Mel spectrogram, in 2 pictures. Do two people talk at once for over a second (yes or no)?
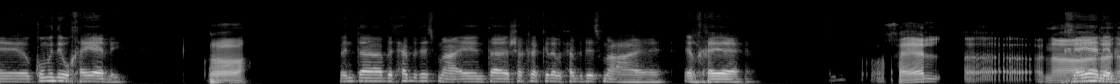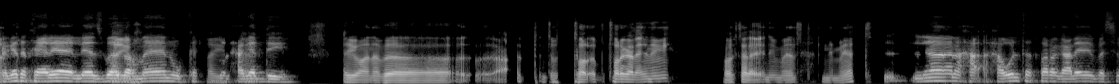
no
